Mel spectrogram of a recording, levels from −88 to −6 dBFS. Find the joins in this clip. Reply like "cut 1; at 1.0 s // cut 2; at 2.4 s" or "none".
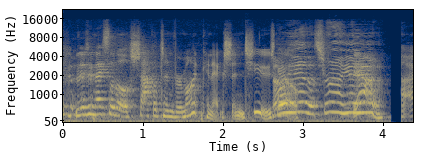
cut 1; at 2.6 s

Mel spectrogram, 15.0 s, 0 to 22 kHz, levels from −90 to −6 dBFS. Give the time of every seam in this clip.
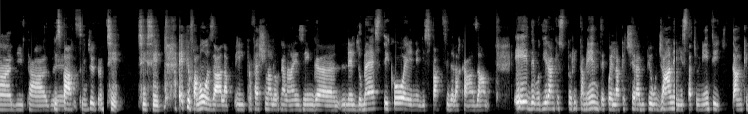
cut 1; at 2.1 s

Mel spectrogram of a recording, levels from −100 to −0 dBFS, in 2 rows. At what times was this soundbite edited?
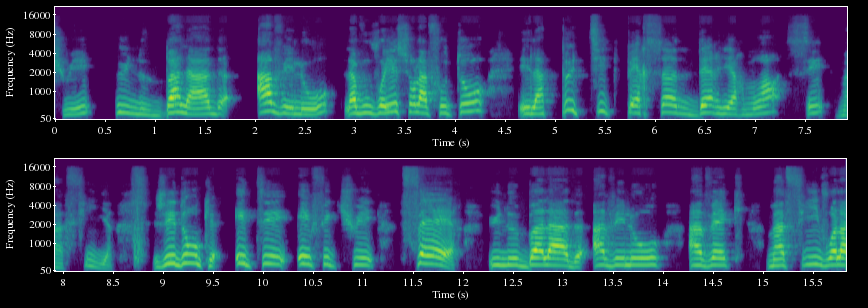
none

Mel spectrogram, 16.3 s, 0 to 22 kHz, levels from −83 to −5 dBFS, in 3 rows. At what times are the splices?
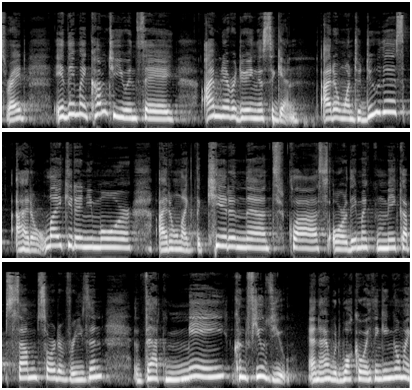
cut 1; at 15.0 s

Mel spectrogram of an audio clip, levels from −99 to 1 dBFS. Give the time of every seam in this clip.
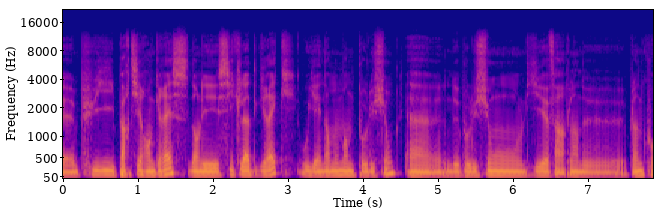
cut 1; at 4.5 s // cut 2; at 6.7 s

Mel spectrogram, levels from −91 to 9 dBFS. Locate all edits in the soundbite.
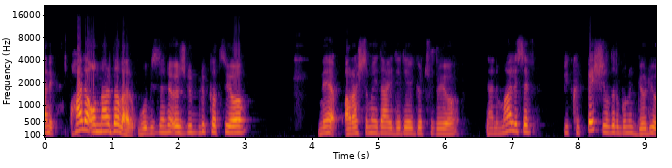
cut 1; at 4.0 s

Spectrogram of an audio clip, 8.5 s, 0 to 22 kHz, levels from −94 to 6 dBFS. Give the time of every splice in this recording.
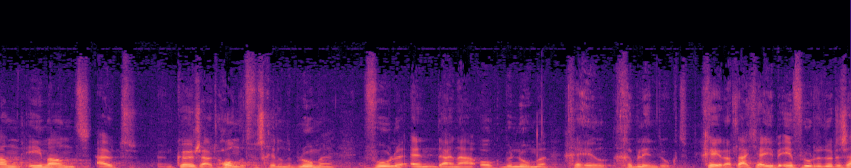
cut 1; at 3.6 s

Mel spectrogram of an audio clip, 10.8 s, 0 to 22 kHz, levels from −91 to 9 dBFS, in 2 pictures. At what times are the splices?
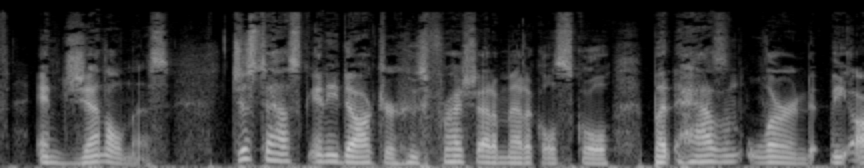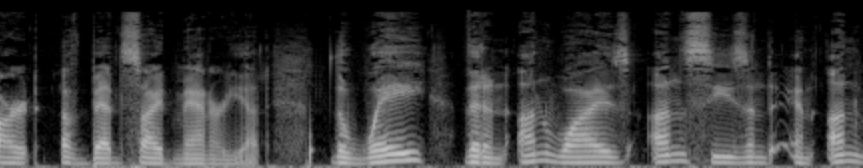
none

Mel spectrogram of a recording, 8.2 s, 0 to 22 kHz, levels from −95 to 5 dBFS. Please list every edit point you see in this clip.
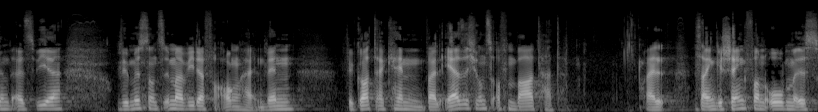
cut 1; at 4.3 s

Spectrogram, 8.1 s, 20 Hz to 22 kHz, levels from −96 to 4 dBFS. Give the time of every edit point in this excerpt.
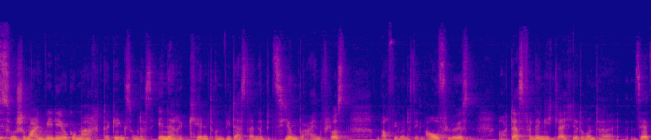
none

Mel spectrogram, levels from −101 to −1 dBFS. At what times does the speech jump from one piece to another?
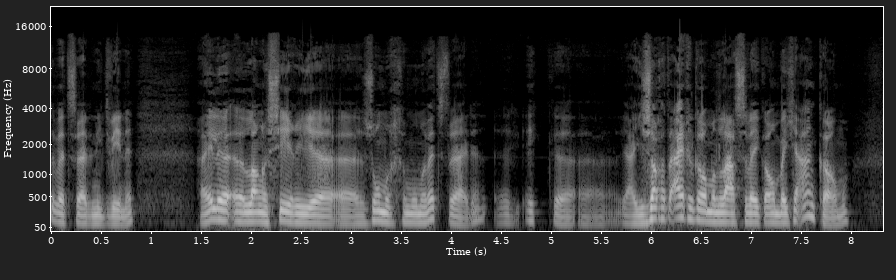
none

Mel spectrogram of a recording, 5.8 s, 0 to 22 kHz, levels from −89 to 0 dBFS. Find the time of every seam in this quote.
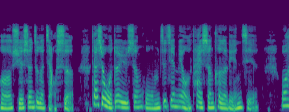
none

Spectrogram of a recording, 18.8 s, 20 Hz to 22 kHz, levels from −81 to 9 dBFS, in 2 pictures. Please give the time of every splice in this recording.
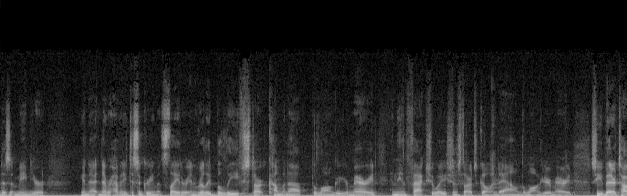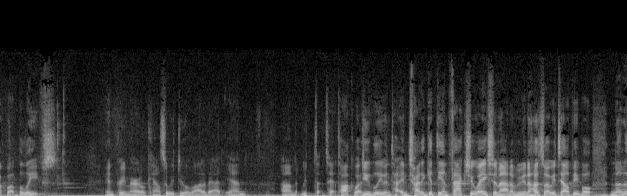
cut 1; at 13.8 s // cut 2; at 14.8 s

